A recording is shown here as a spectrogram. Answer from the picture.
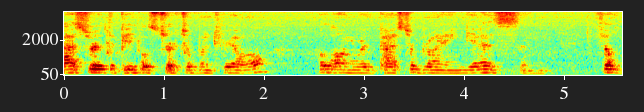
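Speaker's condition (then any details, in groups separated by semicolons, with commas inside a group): ALS; diagnosed about six years ago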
